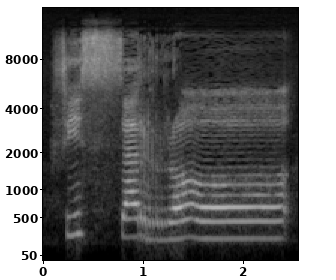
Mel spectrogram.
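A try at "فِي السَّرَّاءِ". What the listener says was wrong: Fisarra. Mad wajib mutasil ya, panjang.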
